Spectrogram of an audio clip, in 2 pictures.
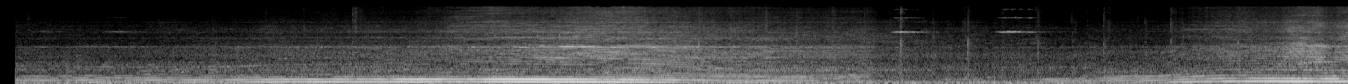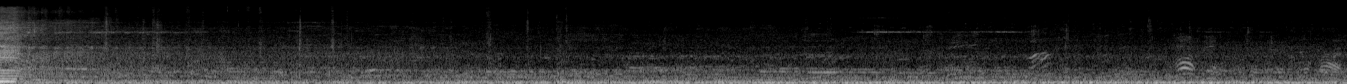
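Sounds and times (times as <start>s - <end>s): motorcycles riding past: 0.2s - 18.2s.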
